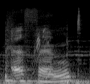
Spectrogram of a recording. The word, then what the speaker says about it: event: Nah kalau misalkan katanya event pakai T di belakang itu acara, dan teman-teman ketika bunyi ini atau lafalinnya harus event. Oke, stressingnya di syllable atau suku kata yang kedua, event.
